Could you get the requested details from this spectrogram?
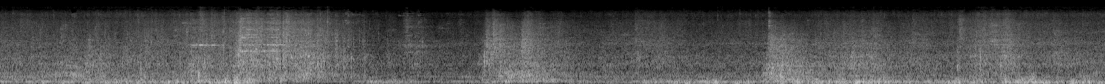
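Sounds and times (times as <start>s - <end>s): brick walls crashing: 1.8s - 4.2s.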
